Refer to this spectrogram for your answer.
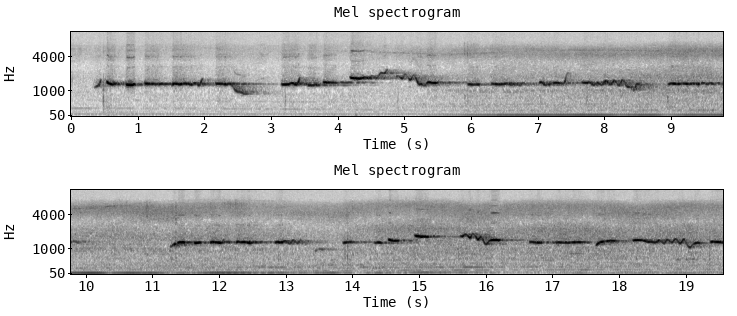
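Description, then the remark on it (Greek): A person whistles a melodic tune, the clear tone gliding between notes in phrases for about twenty seconds, over a steady low rumble in the background. “Τώρα σου σφυρίξω.”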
